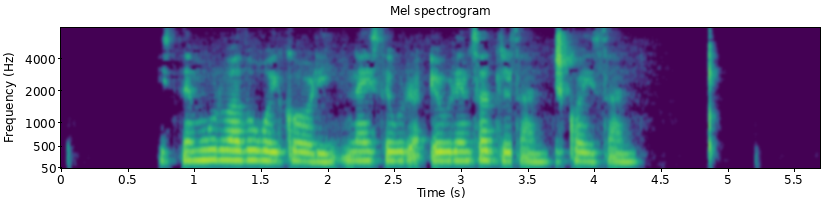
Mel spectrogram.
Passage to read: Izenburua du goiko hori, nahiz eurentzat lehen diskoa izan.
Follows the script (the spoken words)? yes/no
no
